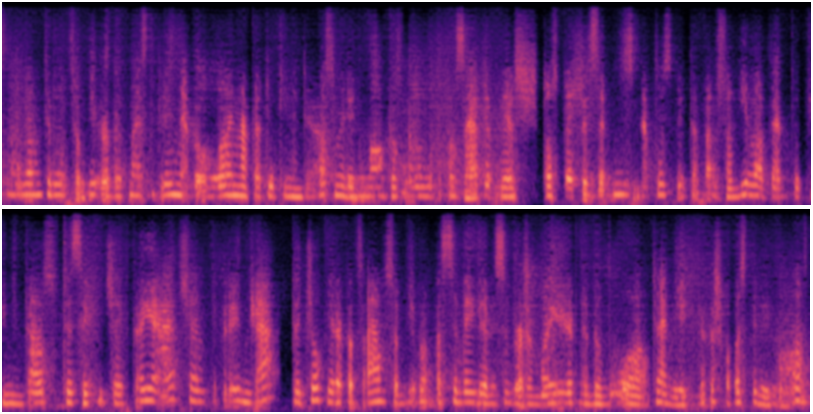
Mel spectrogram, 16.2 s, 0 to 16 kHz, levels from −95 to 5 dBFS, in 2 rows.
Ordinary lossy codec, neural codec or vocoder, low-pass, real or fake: AAC, 64 kbps; codec, 44.1 kHz, 0.9 kbps, DAC; 14.4 kHz; fake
